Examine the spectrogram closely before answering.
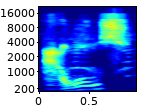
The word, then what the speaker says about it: Alws: Uh, and were the number one target for uh I think his last name is pronounced Owls, but it's ALWS and that is a Toledo safety who was the number one safety out of the MAC.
